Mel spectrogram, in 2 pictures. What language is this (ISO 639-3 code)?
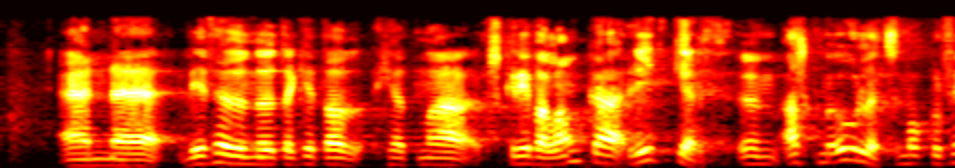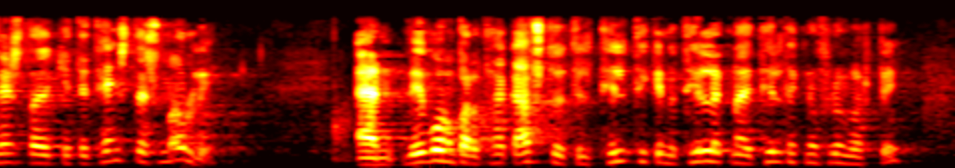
isl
